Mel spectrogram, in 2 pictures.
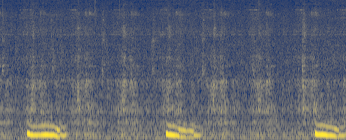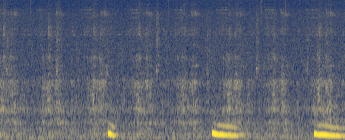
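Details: Domestic cat Butterfly asleep and snoring: six low, whistling snore breaths, each about half a second with a short downward bend, repeating roughly every two to three seconds in a quiet indoor room.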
